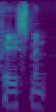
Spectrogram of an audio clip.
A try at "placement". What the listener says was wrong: Pacement or placement? You said pacement. You did.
